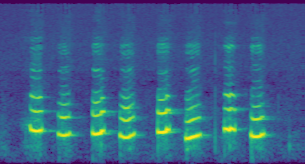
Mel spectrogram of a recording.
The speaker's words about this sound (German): Habt ihr das auch gehört? Da, wieder. Es klingt wie das Quietschen von meinem Ball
